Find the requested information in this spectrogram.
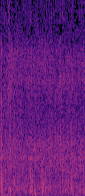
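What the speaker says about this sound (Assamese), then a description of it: "আপোনাৰ বৰষুণ এৰাই নাই" Steady rain falls on an open road in Assam, a soft, even patter of drops close by with no talking.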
